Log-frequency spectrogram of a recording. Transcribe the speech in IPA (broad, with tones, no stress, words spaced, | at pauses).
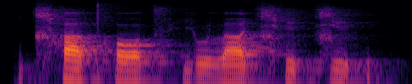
t͡ɕʰa˥˧ t̪ʰɔ˧t͡sʰju˨˩ la˧t͡ɕʰi˦ʔ t͡ɕi˦ʔ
